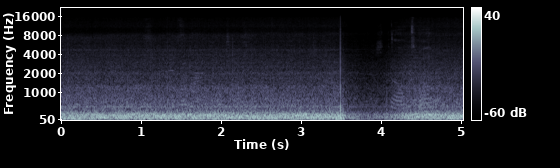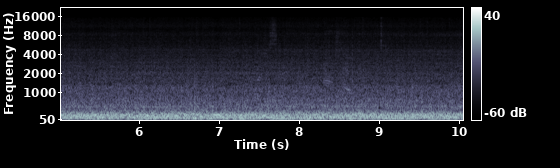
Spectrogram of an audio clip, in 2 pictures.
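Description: Airbus A319 cabin noise on approach: a steady low roar of the jet engines and airflow, heard from a window seat. About three and a half seconds in there is a click and the level drops sharply for under a second before the roar returns.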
